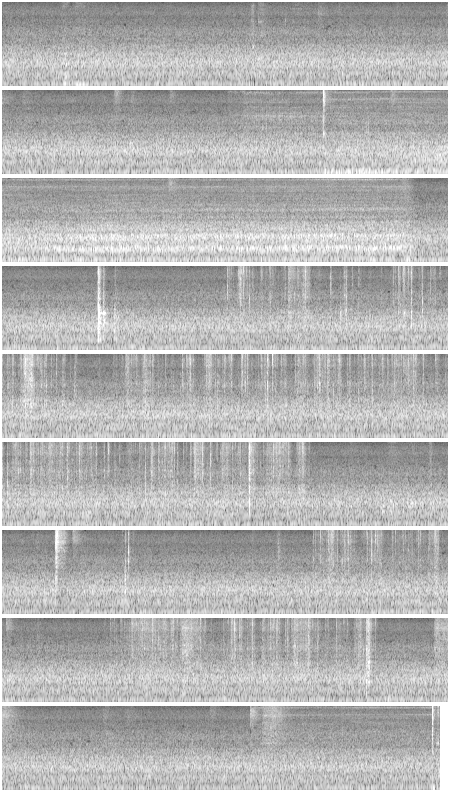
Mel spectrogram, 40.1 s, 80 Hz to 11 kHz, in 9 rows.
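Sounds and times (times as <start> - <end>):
rushing noise with faint tones: 5.6 - 14.0
campfire crackling and popping: 6.7 - 13.1.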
